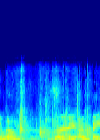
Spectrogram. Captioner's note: applause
